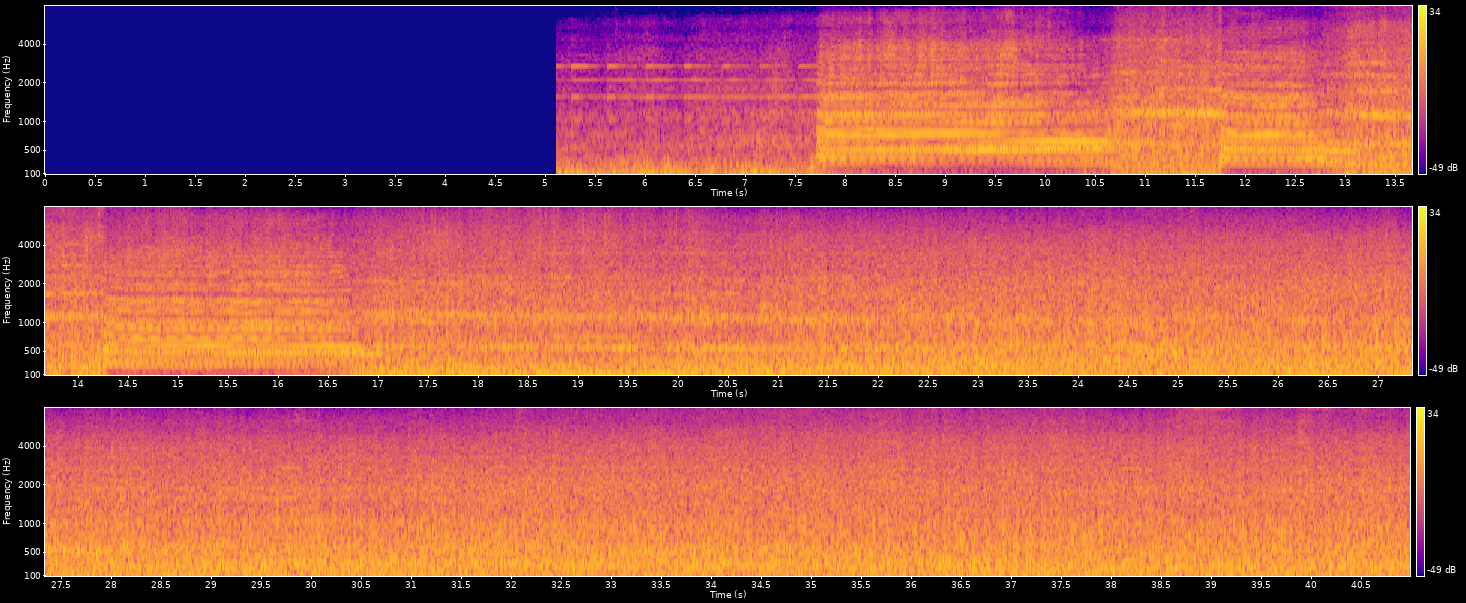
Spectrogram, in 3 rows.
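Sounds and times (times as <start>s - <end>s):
freight train rumbling: 5.1s - 40.9s
train air horn blasts: 7.6s - 21.7s.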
